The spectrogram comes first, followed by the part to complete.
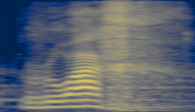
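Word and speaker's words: רוּחַ: Así como suena, se pronuncia la CH en hebreo como J, Roach.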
